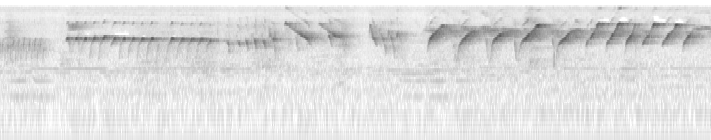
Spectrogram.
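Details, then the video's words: Canary song from a long-duration training recording for songbirds: a steady trill of rapid notes, then fast runs of sharply descending high whistled sweeps repeated several times a second. "Masteran kenari durasi panjang"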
